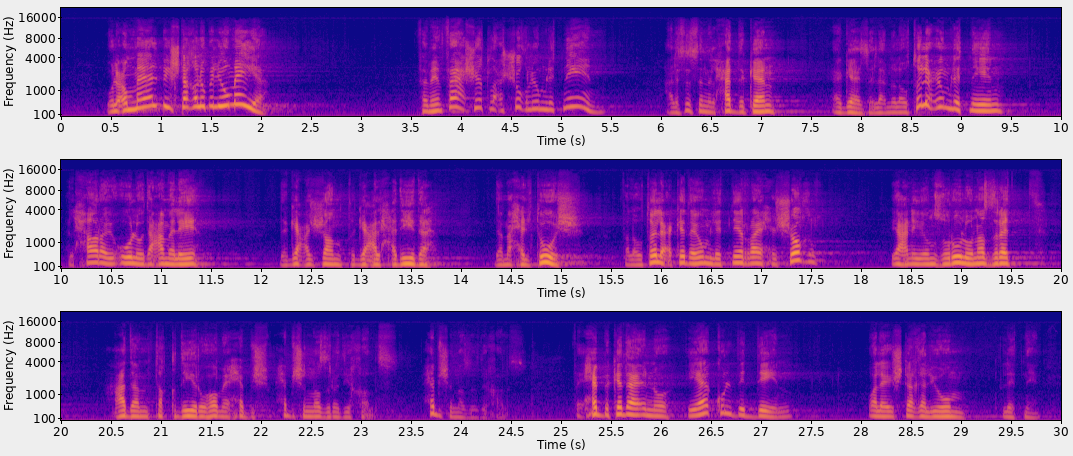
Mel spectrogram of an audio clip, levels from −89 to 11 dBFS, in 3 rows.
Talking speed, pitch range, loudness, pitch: 140 wpm, 155-195 Hz, -24 LUFS, 170 Hz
